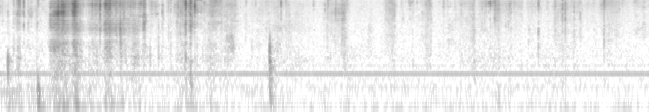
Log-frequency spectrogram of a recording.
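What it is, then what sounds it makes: Softwood board being carved and brushed. A gouge carves into a solid pale softwood board, giving bright, crisp tearing and scraping bursts in the first few seconds. Gloved hands then rub and brush the carved surface with softer, papery swishes and small scattered ticks. A faint steady low hum runs underneath throughout.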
